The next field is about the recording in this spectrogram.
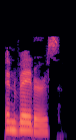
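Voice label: "invaders", English, uk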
